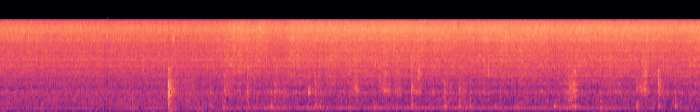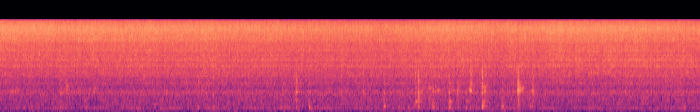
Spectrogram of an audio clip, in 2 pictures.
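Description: Chopped onions, green onions, hot pepper and garlic sizzling as they fry in a nonstick skillet, with a steady hiss. A spoon stirs them, scraping and tapping against the pan in scattered bursts.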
